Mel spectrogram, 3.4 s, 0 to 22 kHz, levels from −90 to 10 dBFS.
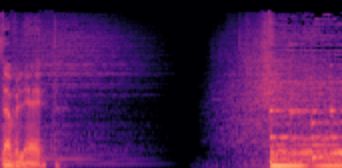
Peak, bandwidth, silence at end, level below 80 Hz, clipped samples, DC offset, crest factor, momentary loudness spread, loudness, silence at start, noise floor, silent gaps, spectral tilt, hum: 0 dBFS; 16.5 kHz; 0 s; -22 dBFS; under 0.1%; under 0.1%; 18 dB; 23 LU; -17 LUFS; 0 s; -69 dBFS; none; -5.5 dB/octave; none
